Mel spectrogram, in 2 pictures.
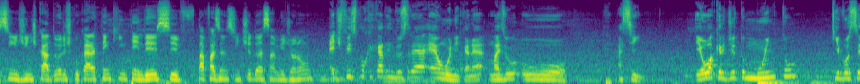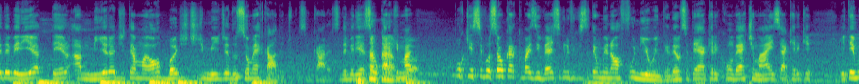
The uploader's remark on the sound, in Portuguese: Mais um episódio gravado no maior evento de inovação e tecnologia do mundo, o Rio WebSummit!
